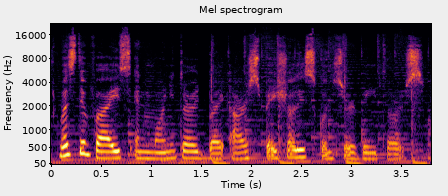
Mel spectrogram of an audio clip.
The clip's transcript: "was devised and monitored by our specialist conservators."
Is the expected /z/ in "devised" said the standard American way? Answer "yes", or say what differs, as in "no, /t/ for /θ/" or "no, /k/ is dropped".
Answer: no, /s/ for /z/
